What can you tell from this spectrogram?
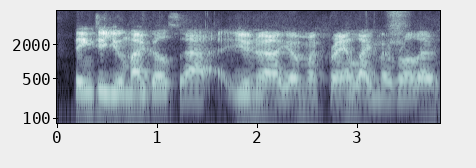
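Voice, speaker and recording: A man speaks with a Spanish accent. His intonation is monotone and flat. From Spain, Madrid. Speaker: dance event organizer. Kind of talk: casual chat. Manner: halting.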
